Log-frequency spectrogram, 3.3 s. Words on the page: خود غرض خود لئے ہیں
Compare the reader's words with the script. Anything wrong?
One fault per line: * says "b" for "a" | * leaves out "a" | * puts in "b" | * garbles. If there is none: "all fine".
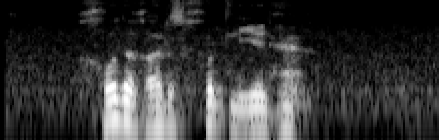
all fine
